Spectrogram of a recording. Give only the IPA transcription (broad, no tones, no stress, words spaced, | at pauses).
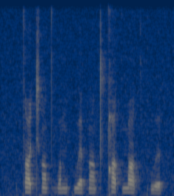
tˤɪcʰɔ̃tˤbəm kʷæpæ̃tˤǃətˤ mɛtˤ kʷʼə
